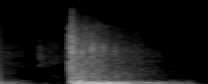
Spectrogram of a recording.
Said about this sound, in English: shut the door.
